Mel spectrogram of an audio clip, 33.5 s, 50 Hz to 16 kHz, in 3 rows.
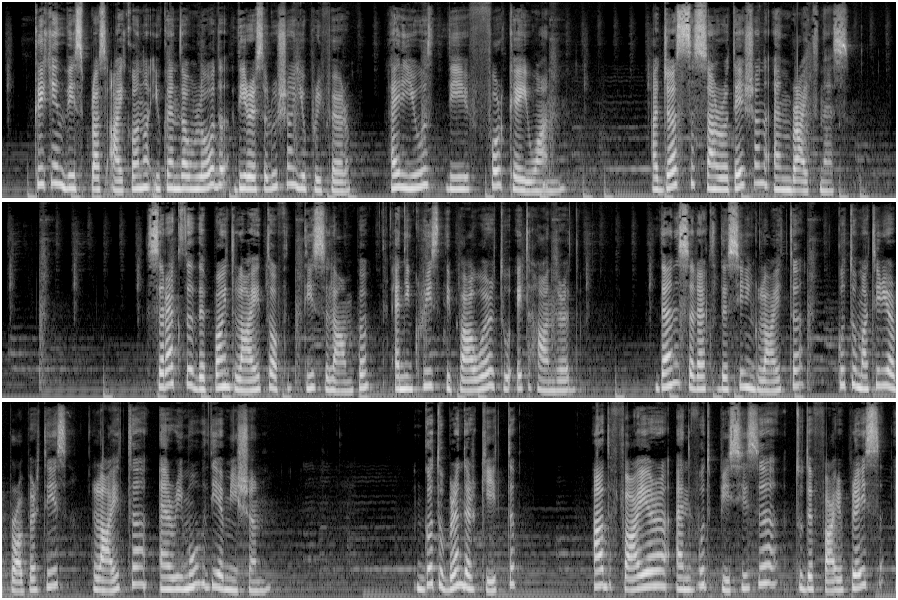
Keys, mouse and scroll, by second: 0.0 click, 0.5 click, 1.9 click, 4.7 click, 8.7 click, 10.7-11.7 drag, 12.8 click, 15.1-16.3 drag, 16.0 KP_0, 18.3 click, 19.9 click, 23.6 click, 24.6 click, 27.6 click, 29.7 click, 32.6 scroll down 2.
